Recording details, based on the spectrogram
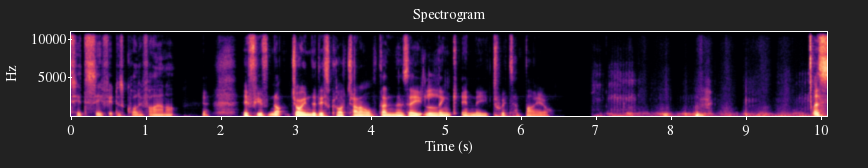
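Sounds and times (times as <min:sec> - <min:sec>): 
speech: 0:00.0 - 0:06.5, 0:09.9 - 0:10.0
domestic cat purring: 0:07.0 - 0:10.0.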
